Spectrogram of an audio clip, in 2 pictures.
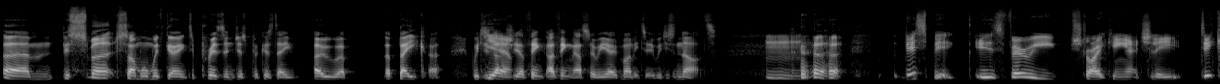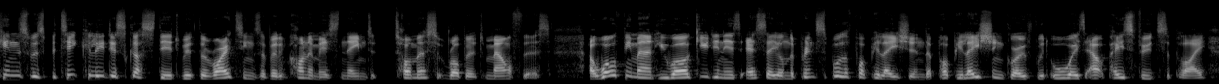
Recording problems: thin; very; fading below 300 Hz

